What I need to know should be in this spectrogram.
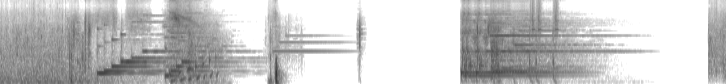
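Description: A bright game chime rings out in a quick rising run of notes.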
